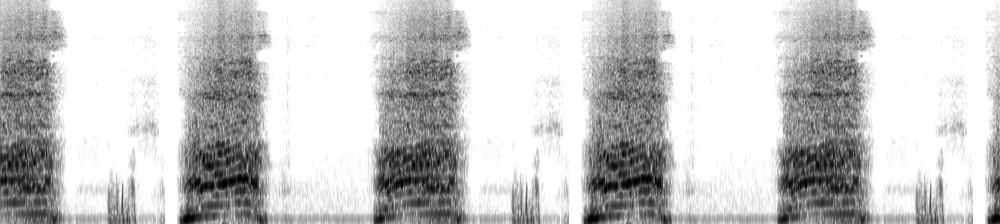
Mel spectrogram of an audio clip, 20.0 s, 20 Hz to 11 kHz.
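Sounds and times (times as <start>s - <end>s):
drawn-out vocal snore: 0.0s - 1.4s, 3.6s - 5.5s, 7.4s - 9.4s, 11.6s - 13.6s, 15.4s - 17.5s, 19.7s - 20.0s.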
